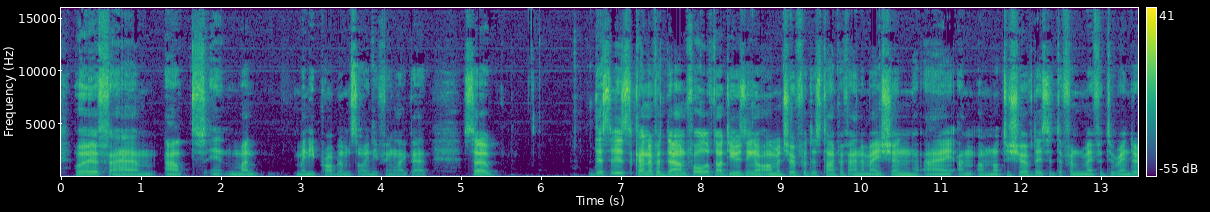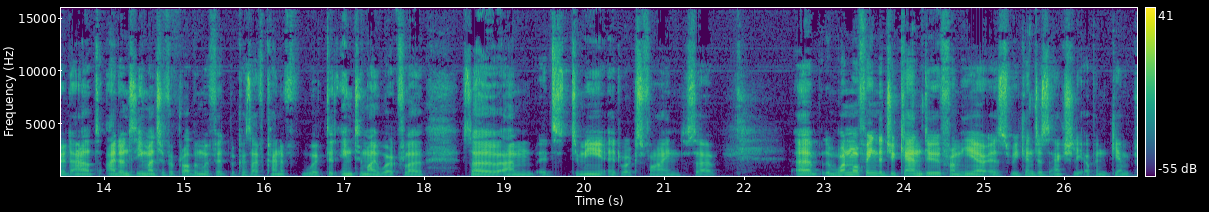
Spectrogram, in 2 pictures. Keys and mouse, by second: 11.3 click, 11.5-23.5 middle drag.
